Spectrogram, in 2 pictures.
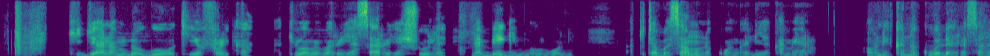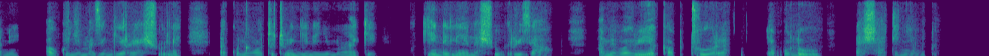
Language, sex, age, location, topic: Swahili, male, 18-24, Nairobi, education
